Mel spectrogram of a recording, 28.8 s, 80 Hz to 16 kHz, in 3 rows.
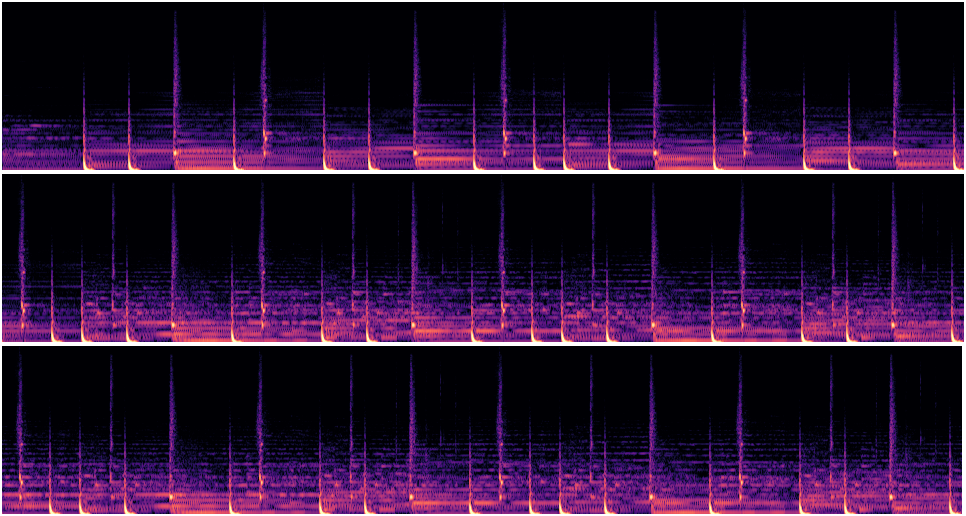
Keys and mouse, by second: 5.0 5, 6.1 Return, 9.0 click, 10.6-12.4 drag, 12.6 5, 13.4 Return, 14.1 click, 15.5 click, 18.7 shift+click, 20.7 shift+click, 25.8-28.8 drag.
